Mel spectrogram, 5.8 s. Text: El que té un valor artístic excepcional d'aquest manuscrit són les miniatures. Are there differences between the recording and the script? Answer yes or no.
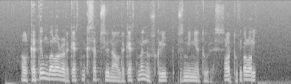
yes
